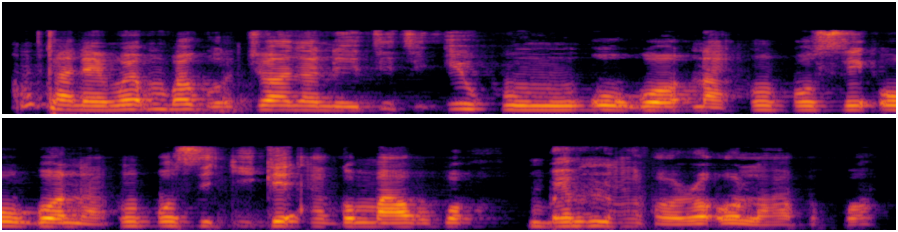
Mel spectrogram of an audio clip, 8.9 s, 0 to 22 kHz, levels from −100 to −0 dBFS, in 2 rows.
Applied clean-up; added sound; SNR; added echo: neural mask model DeepFilterNet 3.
